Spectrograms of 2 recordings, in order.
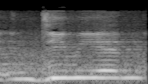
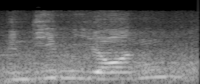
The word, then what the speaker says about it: Endymion: Also hauptsächlich um die Betonung. Okay. Ist halt das eine auch mit O und jetzt das andere mit IE. Genau. Endymion und jetzt ist es Endymion.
